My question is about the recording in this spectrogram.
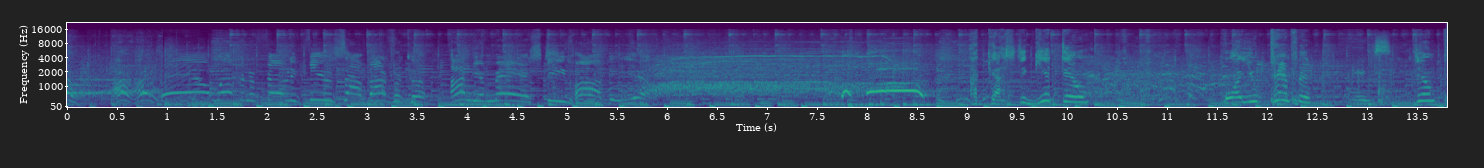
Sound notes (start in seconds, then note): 0.0 bright, upbeat music; 0.0 audience cheering and clapping; 5.2 audience cheering; 7.9 laughing; 10.5 audience laughing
